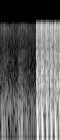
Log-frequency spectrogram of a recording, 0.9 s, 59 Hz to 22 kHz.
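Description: Rapid automatic pistol fire in the video game Black Ops 2 bursts in at mid-clip, a loud rattling string of shots after a quieter stretch of game ambience.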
